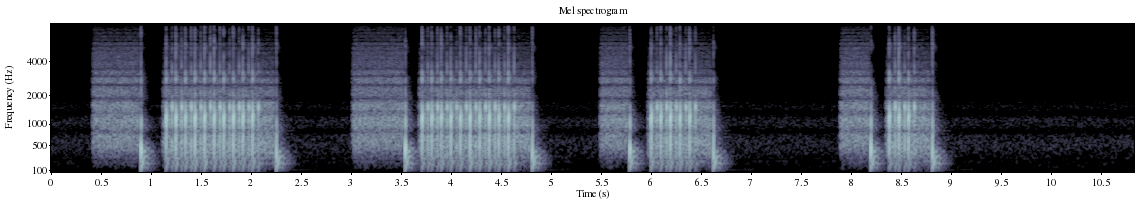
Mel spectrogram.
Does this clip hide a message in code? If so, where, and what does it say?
Yes: pulse dialling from 0.4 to 8.8 s, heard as a rotary dial, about 10 pulses a second. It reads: 0 0 5 3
